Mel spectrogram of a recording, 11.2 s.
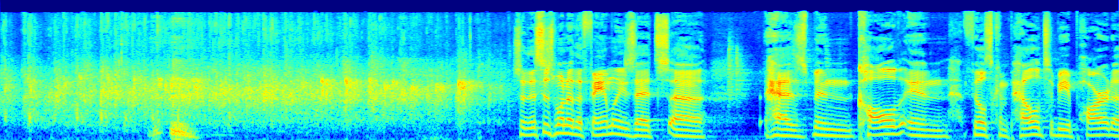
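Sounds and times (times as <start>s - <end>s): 
audience applause welcoming a couple on stage at a young adults gathering: 0.0s - 5.2s
speech: 1.5s - 2.1s, 5.2s - 11.1s.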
